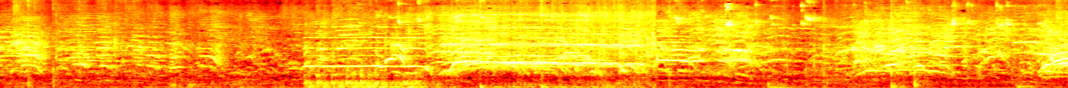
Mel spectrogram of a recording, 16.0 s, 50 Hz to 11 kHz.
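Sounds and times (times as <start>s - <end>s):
crowd chatter in echoing gym: 0.0s - 16.0s
basketball bouncing on court: 4.6s - 8.6s.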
